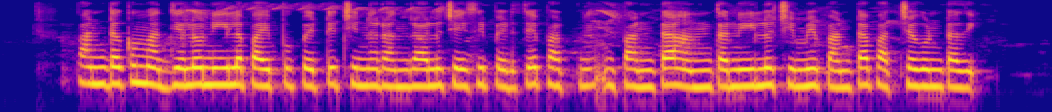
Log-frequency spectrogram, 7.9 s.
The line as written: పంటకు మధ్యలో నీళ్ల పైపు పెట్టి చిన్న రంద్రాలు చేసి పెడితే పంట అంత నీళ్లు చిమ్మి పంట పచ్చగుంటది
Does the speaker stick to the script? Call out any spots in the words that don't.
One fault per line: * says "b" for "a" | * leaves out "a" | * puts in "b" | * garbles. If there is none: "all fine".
all fine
